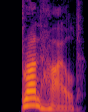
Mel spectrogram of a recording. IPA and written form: bɹʌnhɪld (Brunnhilde)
